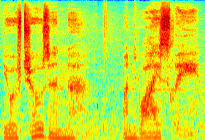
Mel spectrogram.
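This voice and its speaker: A man's voice: medium pitch, takes it slowly, background noise, lightly acted. A man playing a menacing, imperious villain in a fantasy video game. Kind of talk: dramatic game voice acting. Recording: very loud music behind the voice.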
